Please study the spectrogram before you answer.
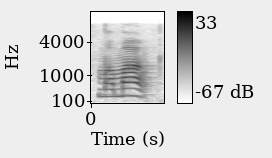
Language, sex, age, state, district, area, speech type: Manipuri, female, 30-45, Manipur, Bishnupur, rural, read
